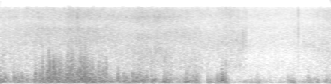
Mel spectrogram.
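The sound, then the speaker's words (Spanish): Sea waves wash and rumble in a broad, low roar, swelling loudly for a few seconds before easing off, with gusty wind noise buffeting the microphone throughout. “Escucha el ruido de las olas.”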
